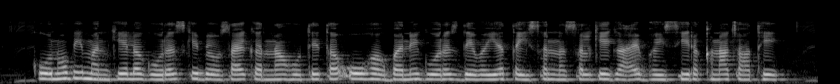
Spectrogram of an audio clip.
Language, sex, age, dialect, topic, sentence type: Chhattisgarhi, female, 18-24, Eastern, agriculture, statement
